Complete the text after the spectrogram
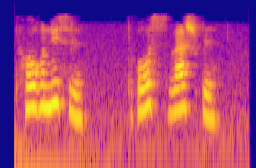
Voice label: "hornessel", alsace

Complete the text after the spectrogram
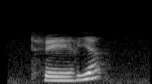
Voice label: "ferie", alsace

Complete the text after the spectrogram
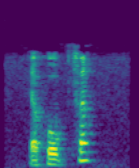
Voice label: "hopfe", alsace

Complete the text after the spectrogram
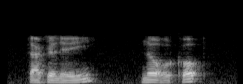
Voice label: "akelej", alsace

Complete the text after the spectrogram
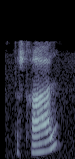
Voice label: "strahl", alsace

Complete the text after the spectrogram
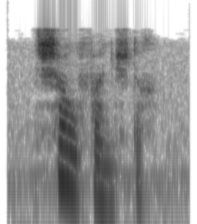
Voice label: "schaufenschter", alsace

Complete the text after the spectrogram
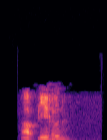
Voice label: "bichle", alsace

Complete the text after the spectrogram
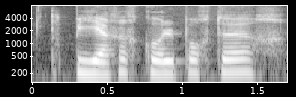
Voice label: "biecherkolporteur", alsace

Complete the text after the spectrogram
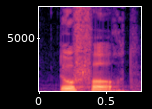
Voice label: "uffahrt", Alsace

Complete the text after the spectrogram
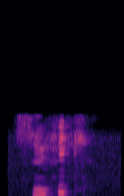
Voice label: "suffig", alsace

